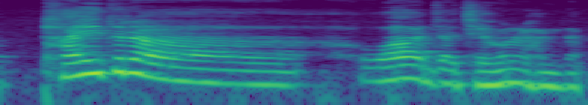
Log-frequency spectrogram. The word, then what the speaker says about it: 파이드라: 크레타의 왕 미노스의 딸 파이드라와 이제 재혼을 합니다. 파이드라 이름에 이제 파이드라 60년대 히트 쳤던 영화 죽어도 좋아 때문에 우리한테는 페드라라는 영어식 발음으로 보통 알려진 페드라라고 알려진 이름이 이제 여기서는 파이드라인데 아버지만큼이나 그 늙은 테세우스에게 시집을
